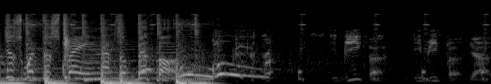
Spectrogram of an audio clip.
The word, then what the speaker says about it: Ibiza: I just went to Spain, that's Ibiza. Ibiza. Yeah, it's pronounced Ibiza, actually. Yeah.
